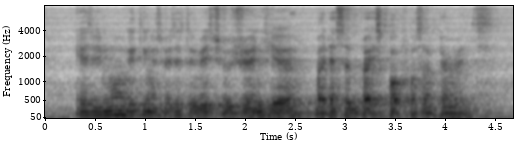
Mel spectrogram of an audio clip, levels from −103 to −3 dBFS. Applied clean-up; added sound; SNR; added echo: none; none; none; reverberation time 1.1 s.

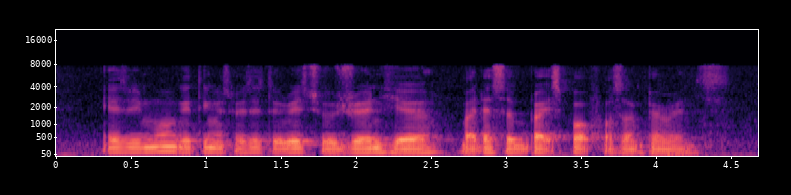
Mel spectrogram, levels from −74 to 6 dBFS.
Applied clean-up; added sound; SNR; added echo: none; none; none; none.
